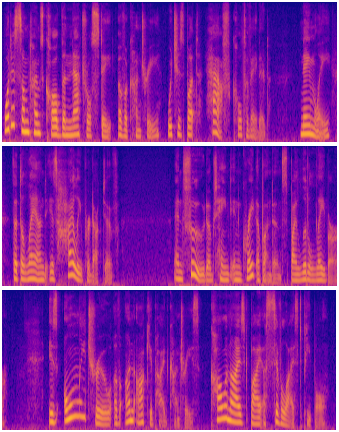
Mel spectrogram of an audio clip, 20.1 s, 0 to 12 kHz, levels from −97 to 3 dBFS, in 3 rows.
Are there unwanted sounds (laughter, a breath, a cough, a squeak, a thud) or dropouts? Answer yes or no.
no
